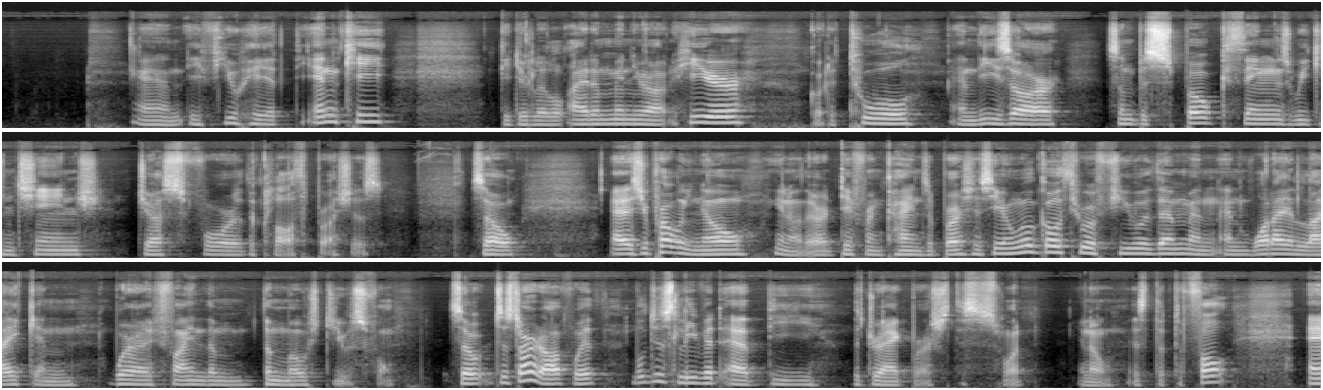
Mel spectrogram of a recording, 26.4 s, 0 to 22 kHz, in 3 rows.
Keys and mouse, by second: 1.6 n, 12.0-26.2 middle drag, 26.2 f.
